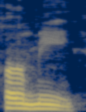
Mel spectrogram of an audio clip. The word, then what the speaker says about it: Hermine: on the list is hermine and if you're a uh um Harry Potter fan I think they said Hermione in that one but it's pronounced her mean so this is the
